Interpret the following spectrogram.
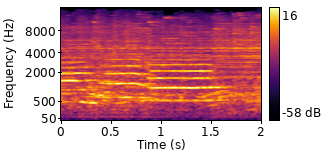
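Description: Brass band of trumpets, trombones, mellophones and sousaphones playing held chords; the brass slides down about half a second in and settles on a new sustained chord about a second in.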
